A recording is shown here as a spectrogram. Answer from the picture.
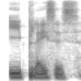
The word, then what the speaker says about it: ePlayces: mal den Zuhörern und mir, was ist denn genau E-Places? Habe ich das richtig ausgesprochen? – Hast du richtig ausgesprochen, sehr gut, ja.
